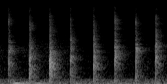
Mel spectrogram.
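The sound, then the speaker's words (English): Eight quick, evenly spaced hand claps, like one person applauding at a steady rhythm, applauding Kimbrough for closing a baseball game for the save; crisp and moderately loud with no talking. “We'll applaud him there.”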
